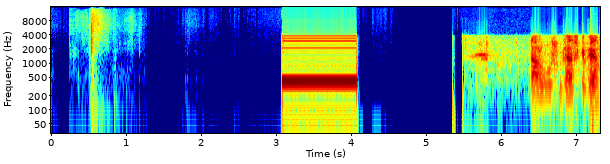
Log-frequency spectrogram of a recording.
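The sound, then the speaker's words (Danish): After a faint click, a single steady electronic ringback tone sounds for about a second, then the line clicks open and a thin, phone-filtered voice begins speaking, as Radio 24/7 in Copenhagen phones the brugsforening grocery store in Pedersker (Persker) on Bornholm, Denmark. “Er du sød at ringe op”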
